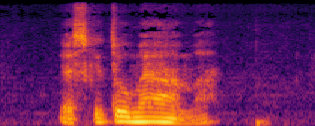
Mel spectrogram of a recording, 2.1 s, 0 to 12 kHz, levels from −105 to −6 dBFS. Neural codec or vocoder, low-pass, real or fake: none; 10.8 kHz; real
